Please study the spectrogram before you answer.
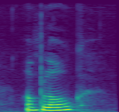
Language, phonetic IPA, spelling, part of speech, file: Czech, [ˈoblou̯k], oblouk, noun, Cs-oblouk.ogg
- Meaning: 1. arc 2. arch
